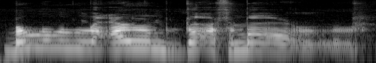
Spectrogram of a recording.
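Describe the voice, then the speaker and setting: A menacing male space villain, put on by a woman, his voice chopped into a warble as if spoken into a spinning fan. It is a jokey, kid-style impression, a little higher than her usual voice. It sounds slightly distant from the mic. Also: drawn-out words, bright, forceful tone, exaggerated voice. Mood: mock menacing. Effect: choppy warble, as if talking into a spinning fan. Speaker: podcast co-host.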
